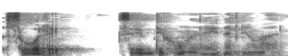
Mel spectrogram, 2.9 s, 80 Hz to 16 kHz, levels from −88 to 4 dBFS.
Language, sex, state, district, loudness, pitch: Garhwali, male, Uttarakhand, Uttarkashi, -18 LUFS, 100 Hz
